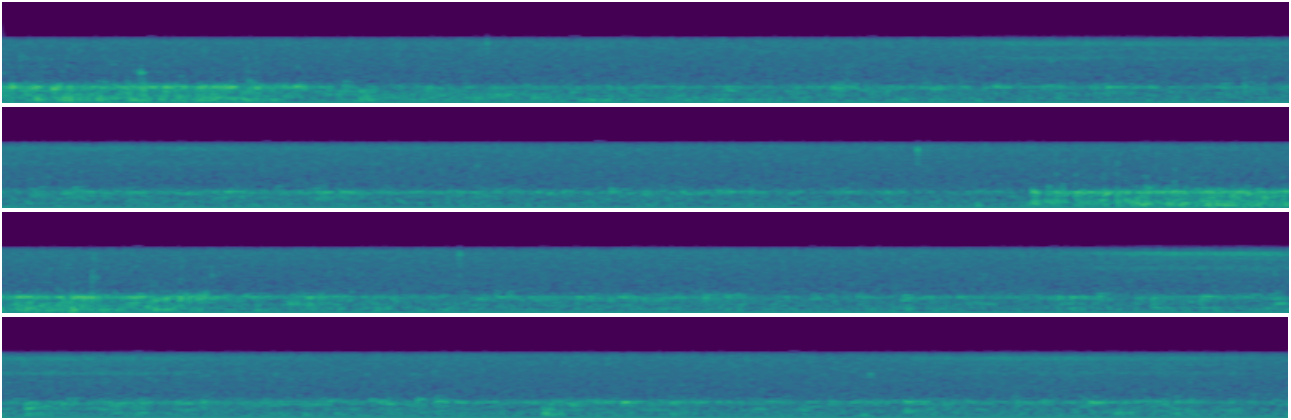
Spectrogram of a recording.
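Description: Scuba regulator breathing heard underwater: a burst of exhaled bubbles gurgling at the start and a longer one about nine seconds in, over a steady underwater hum. A faint high hiss comes twice between them.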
